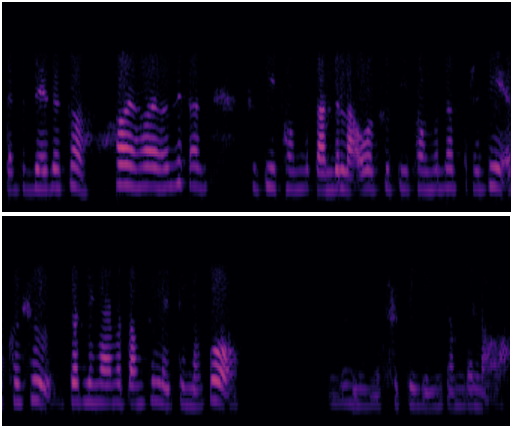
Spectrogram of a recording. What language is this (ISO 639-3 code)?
mni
